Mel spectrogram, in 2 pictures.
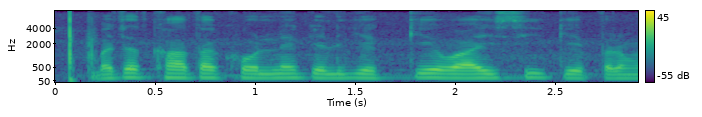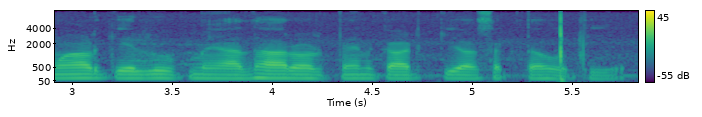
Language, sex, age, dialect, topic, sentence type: Hindi, male, 25-30, Awadhi Bundeli, banking, statement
